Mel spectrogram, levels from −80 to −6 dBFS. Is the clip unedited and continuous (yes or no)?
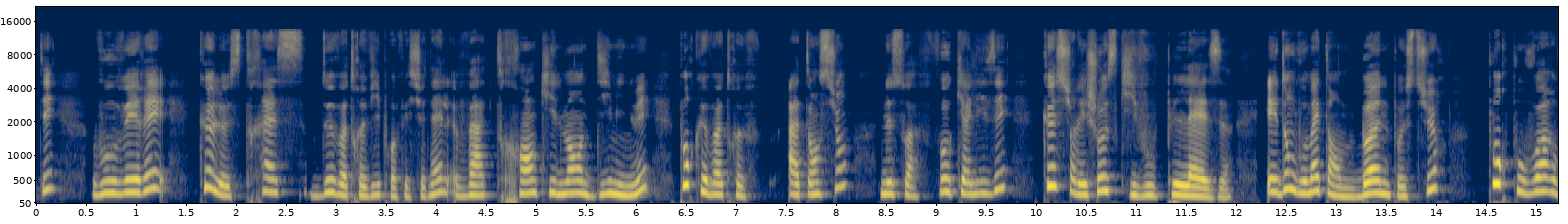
yes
